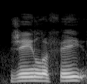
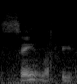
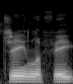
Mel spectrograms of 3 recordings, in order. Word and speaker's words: Jean Lafitte: Royal, how do you pronounce the name of the town here? Jean Lafitte, Louisiana. Jean Lafitte. I thought somebody was saying Saint Lafitte.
